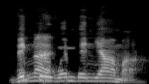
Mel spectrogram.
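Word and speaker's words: Wembanyama: Victor Wimbeyama.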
